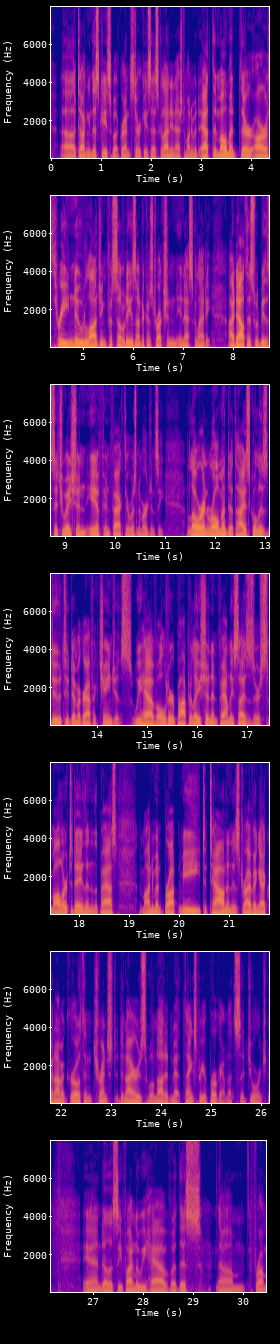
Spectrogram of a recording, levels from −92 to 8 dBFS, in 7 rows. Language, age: English, 40-59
